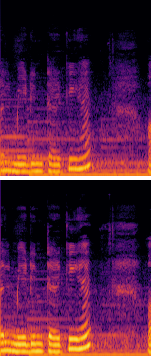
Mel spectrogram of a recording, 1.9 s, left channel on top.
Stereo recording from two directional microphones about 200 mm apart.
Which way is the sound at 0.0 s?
20° right (ahead or behind).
